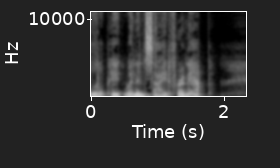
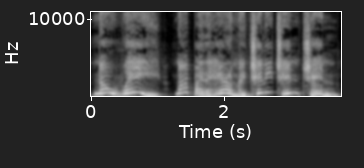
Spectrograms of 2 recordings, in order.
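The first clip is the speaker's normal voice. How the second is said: high, loud piggy shout; second pig shouting at the wolf; defiant cry; 14 semitones higher, 8 dB louder than usual. Acted. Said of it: "cried the second little pig".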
